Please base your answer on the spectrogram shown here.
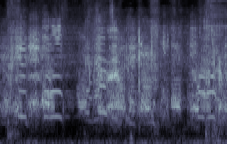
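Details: In November in a Camargue reserve, southern France, when flamingos begin courtship dances, a large flock of Greater Flamingos gives a dense, unbroken chorus of overlapping nasal, goose-like honks.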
